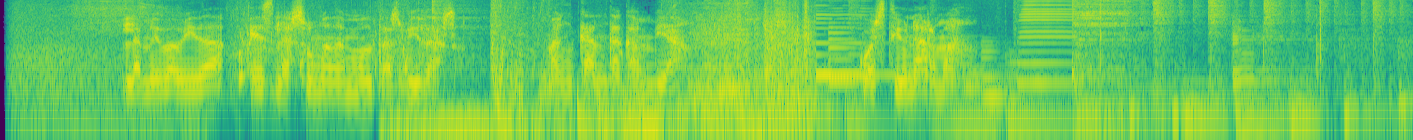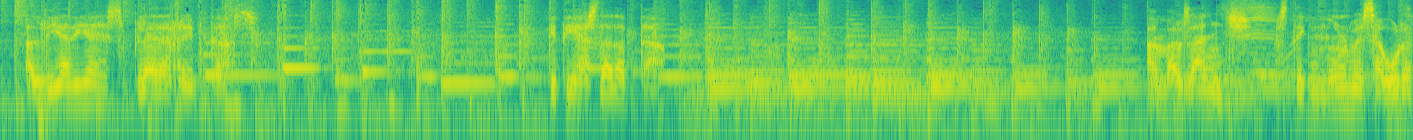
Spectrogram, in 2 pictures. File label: female catalan car comercial; ideasonora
